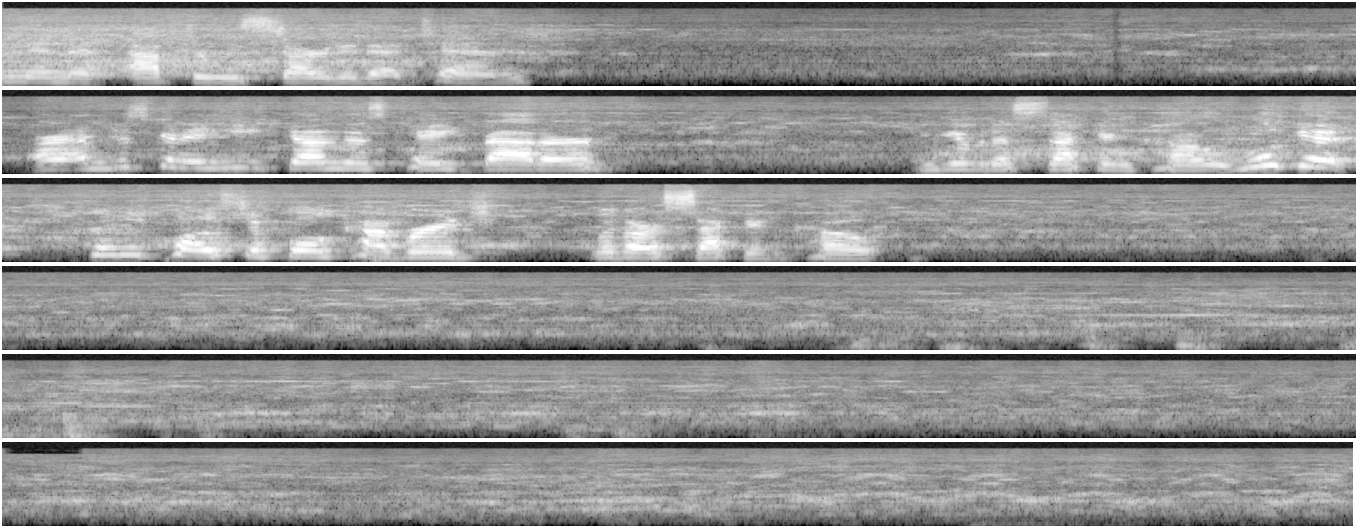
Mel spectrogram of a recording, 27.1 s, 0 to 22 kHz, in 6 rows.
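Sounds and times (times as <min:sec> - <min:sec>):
heat gun whirring: 0:00.0 - 0:26.9.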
